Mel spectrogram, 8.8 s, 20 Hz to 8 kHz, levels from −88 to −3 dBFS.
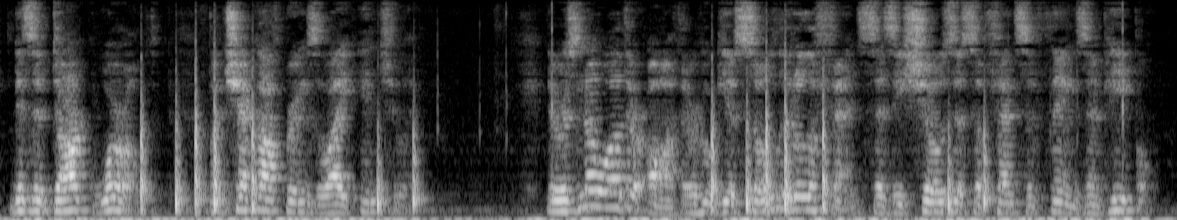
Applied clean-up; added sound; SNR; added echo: none; Knock / Wood; 6 dB; reverberation time 0.2 s.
